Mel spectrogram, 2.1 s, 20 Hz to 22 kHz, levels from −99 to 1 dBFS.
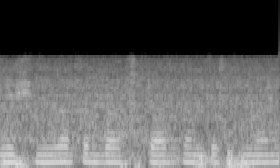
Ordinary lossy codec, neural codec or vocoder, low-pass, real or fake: none; none; 5.4 kHz; real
